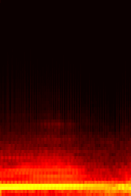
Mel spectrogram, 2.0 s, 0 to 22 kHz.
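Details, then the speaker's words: Car with its resonator removed, before adding J-pipes: deep steady droning boom in the cabin at cruise around 2000 rpm from the exhaust. "yeah right right around like 2000 rpm right now is really really bad"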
